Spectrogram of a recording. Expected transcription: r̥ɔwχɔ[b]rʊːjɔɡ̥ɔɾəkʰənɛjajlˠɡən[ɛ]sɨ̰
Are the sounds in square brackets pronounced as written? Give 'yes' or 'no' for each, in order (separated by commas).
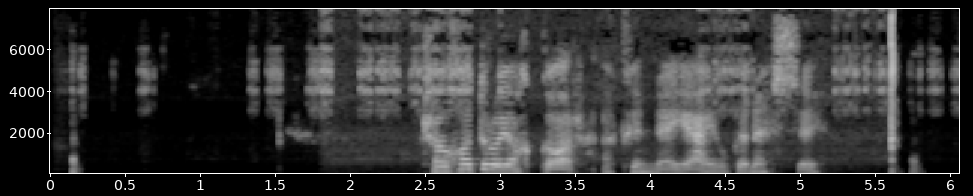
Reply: no, yes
